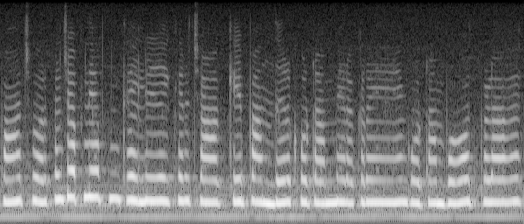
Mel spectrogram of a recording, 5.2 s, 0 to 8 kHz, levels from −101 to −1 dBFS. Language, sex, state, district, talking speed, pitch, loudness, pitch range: Hindi, female, Bihar, West Champaran, 215 wpm, 300 Hz, -12 LUFS, 295-315 Hz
